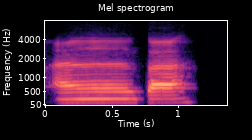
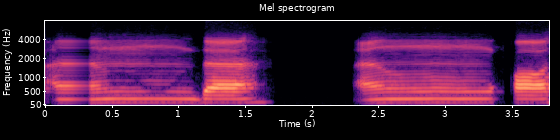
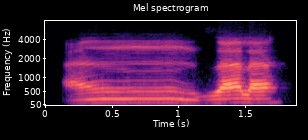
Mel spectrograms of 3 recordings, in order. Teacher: yang berfungsi pada muqfa itu hanyalah khaysum, nunnya itu pada khaysum saja tanpa ada pengaruh dari lidah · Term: ikhfa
